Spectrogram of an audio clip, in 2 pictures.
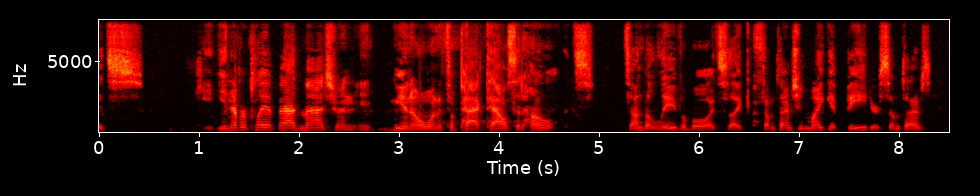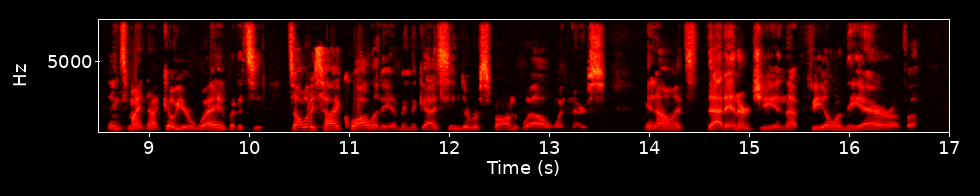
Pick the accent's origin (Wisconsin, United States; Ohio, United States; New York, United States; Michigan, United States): Ohio, United States; Zanesville; I grew up in Zanesville, Ohio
